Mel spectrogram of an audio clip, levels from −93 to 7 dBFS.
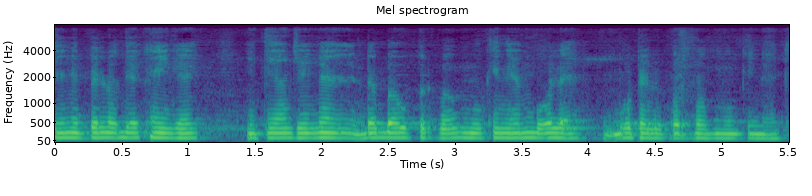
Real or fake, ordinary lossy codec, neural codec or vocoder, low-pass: fake; Opus, 64 kbps; codec, 44.1 kHz, 2.6 kbps, SNAC; 7.2 kHz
